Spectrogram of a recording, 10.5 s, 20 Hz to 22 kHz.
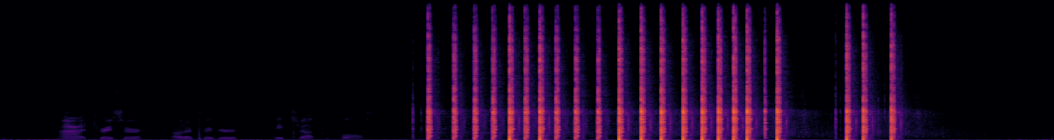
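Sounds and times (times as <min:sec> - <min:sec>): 
automatic gunfire: 0:04.2 - 0:09.2.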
